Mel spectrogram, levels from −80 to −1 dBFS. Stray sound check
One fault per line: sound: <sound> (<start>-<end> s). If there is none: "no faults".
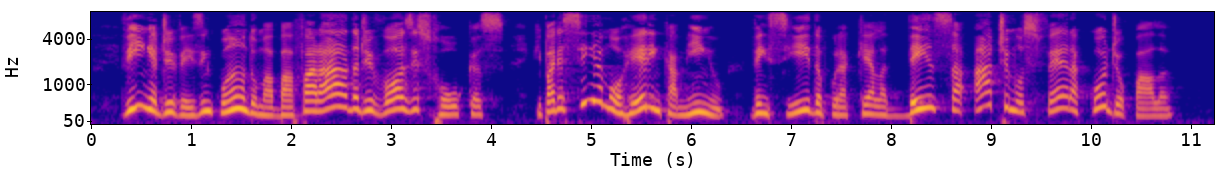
no faults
